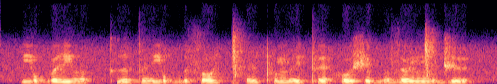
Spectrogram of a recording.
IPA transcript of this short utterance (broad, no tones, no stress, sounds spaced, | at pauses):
j o b ø i̯ j ə̤ | kʼ ɨ t e̤ j o b ɨ s o i̯ ǀʰ e̤ i̯ pʰ ø m e̤ j tʼ e h o ʃ e b ə̤ z ø ŋ͡ǀ ə̤ d͡ʒ y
